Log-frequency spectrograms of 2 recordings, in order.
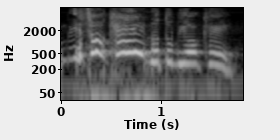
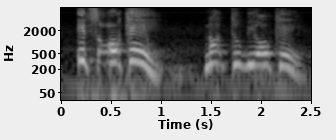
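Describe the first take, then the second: First: Louder, higher, pushed "okay" at the end; mocking emphasis. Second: Said in the usual way. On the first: Shown as a demonstration. Challenging the audience's favourite slogan, pushed and loud. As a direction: throw the slogan back at them, sceptically. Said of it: "Are you sure?". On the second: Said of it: "error statement yang orang lain sering katakan".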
